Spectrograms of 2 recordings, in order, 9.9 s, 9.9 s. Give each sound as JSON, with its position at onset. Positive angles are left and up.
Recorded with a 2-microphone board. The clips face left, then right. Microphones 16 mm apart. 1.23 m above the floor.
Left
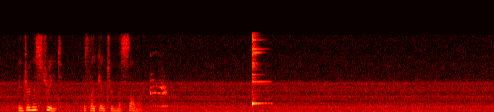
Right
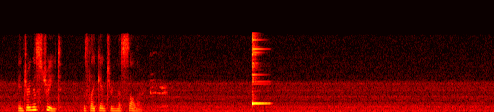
{"t": 0.4, "sound": "a woman speaking", "side_deg": -40, "distance_m": 0.6}
{"t": 3.0, "sound": "a cat meowing", "side_deg": 55, "distance_m": 1.6}
{"t": 5.0, "sound": "a bell", "side_deg": -35, "distance_m": 0.6}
